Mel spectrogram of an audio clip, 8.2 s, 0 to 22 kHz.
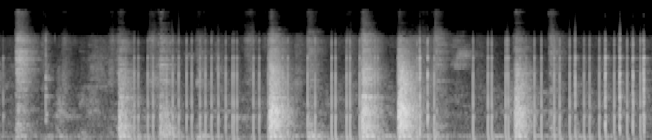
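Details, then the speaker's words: Polytron PMA 9502 subwoofer removed and tested with an analog multimeter after suspecting a burnt voice coil: irregular scratchy crackles and pops in bursts as the leads touch; voice coil intact, green-blue wire suspected broken. "Kita tes seperti ini, seharusnya dia muncul suara kretek-kretek. Nah, di sini bisa teman-teman dengar, di sini muncul kretek-kretek."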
